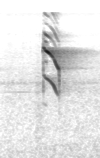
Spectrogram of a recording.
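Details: Baby pale-billed flowerpecker giving a single sharp, high squeaky note that drops in pitch over a quarter second, in an otherwise quiet setting.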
